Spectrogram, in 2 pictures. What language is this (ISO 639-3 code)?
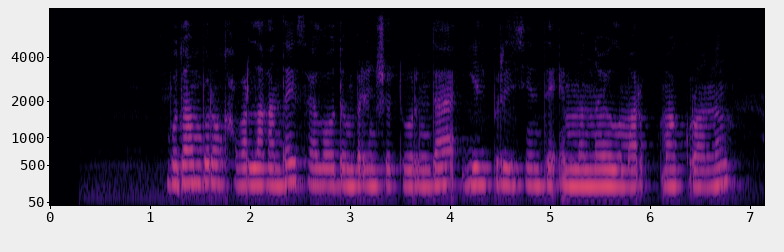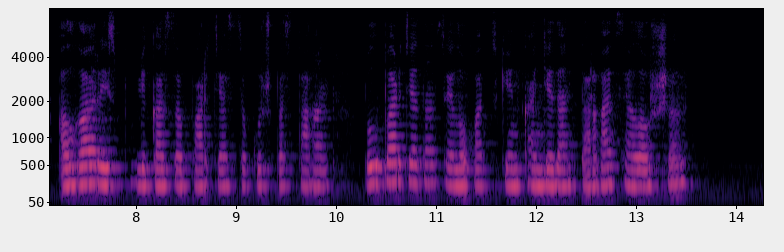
kaz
